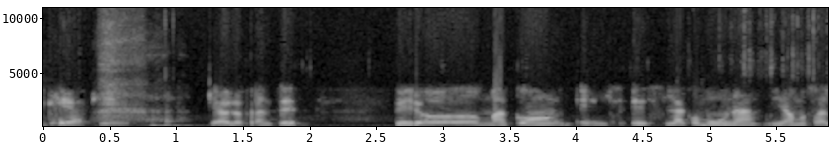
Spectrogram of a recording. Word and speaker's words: Mâcon: Es Mâcon, porque tiene acento la A.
